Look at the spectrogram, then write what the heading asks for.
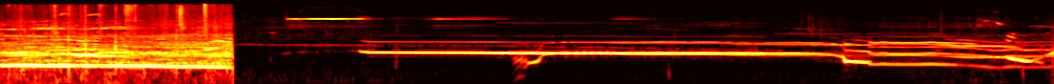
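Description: Wolves give long, smooth, sustained howls that hold a steady pitch, then slide downward as other voices join.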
